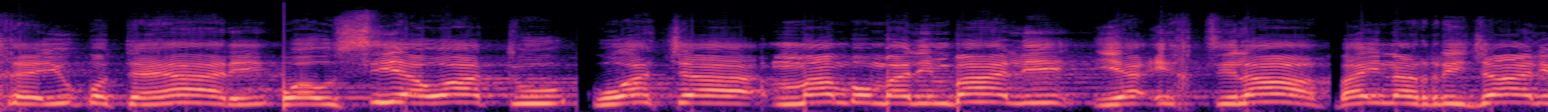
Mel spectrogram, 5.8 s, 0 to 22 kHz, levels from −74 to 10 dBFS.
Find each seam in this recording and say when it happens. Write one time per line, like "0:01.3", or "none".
0:01.0
0:02.2
0:02.9
0:05.0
